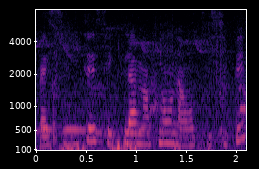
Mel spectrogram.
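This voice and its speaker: A woman's voice: mid-range voice, racing, heavy background noise. A woman from a school staff explaining things spontaneously in a group interview, in an informal, practical way. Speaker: primary school staff member.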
